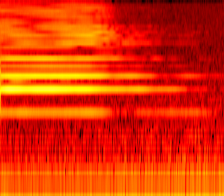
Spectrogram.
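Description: Background music: a single held melodic note, fading away after about a second.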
